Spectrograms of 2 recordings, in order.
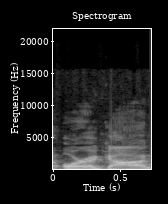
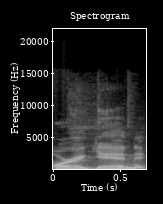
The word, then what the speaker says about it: Oregon: It's like when I kept saying Oregon instead of Oregon and all the uh Oregon people were uh getting ticked cuz I had my I had my Wisconsin Midwest accent on it.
